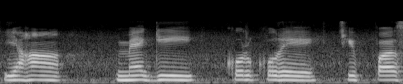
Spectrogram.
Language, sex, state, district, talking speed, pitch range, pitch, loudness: Hindi, female, Haryana, Charkhi Dadri, 75 wpm, 200-210 Hz, 205 Hz, -15 LUFS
